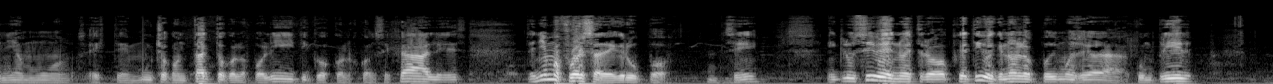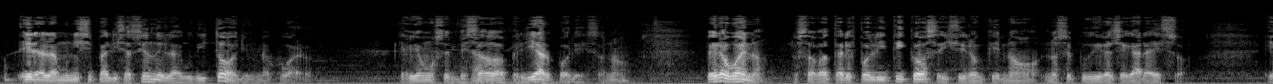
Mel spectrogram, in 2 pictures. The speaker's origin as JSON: {"language": "Spanish", "town": "Bahía Blanca", "region": "Buenos Aires Province", "country": "Argentina", "moved": "as an adult", "lives_now": "Mar del Plata, Argentina", "said": "De Bahía Blanca, la capital del básquetbol."}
